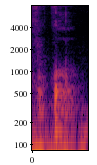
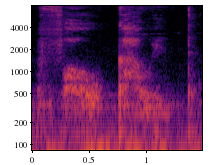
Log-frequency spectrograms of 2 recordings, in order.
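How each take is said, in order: First: The name is said smoothly with French sounds. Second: Every letter of the name is sounded out. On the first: "yo sé que se pronuncia Foucault" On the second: "hago mucho énfasis en cada letra"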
